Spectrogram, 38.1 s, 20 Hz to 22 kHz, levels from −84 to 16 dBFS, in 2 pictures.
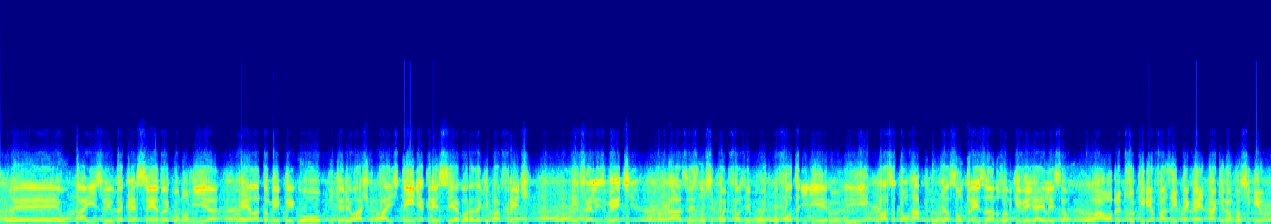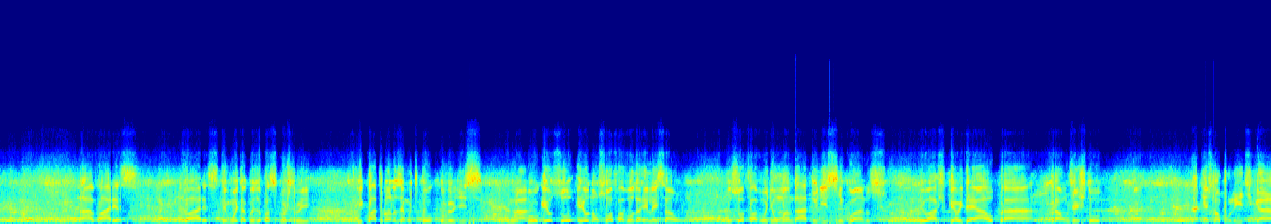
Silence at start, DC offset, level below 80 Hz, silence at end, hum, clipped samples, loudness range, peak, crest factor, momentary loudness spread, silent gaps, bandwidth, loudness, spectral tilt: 0 s; under 0.1%; -68 dBFS; 0 s; none; under 0.1%; 2 LU; -4 dBFS; 16 dB; 7 LU; none; 9.6 kHz; -18 LUFS; -0.5 dB/octave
